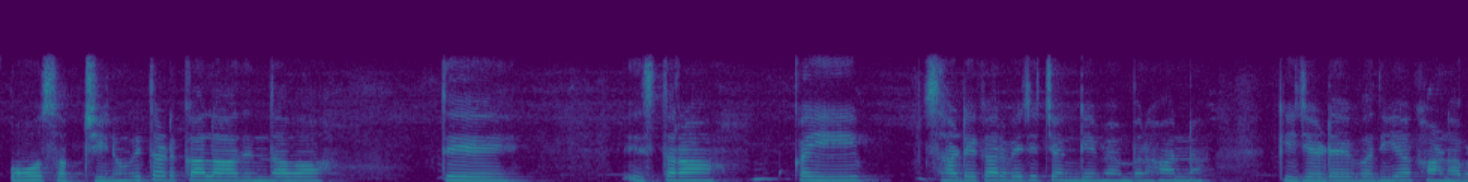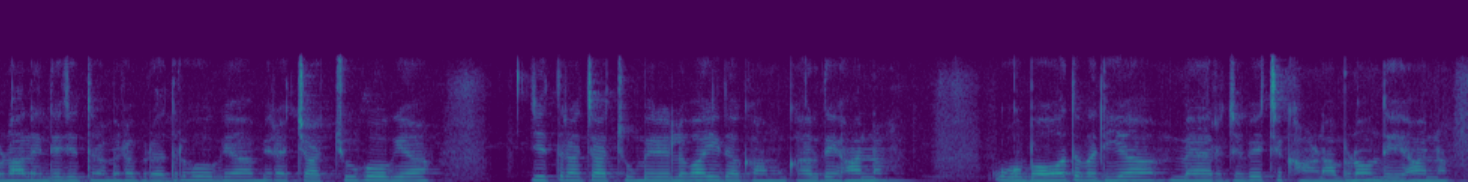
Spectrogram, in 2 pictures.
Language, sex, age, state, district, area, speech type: Punjabi, female, 18-30, Punjab, Tarn Taran, rural, spontaneous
